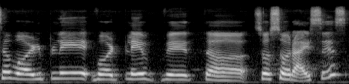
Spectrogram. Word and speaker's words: psoriasis: It's a wordplay with so psoriasis. It's Okay. a community for people with psoriasis to help them, you know. So that P is silent basically.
